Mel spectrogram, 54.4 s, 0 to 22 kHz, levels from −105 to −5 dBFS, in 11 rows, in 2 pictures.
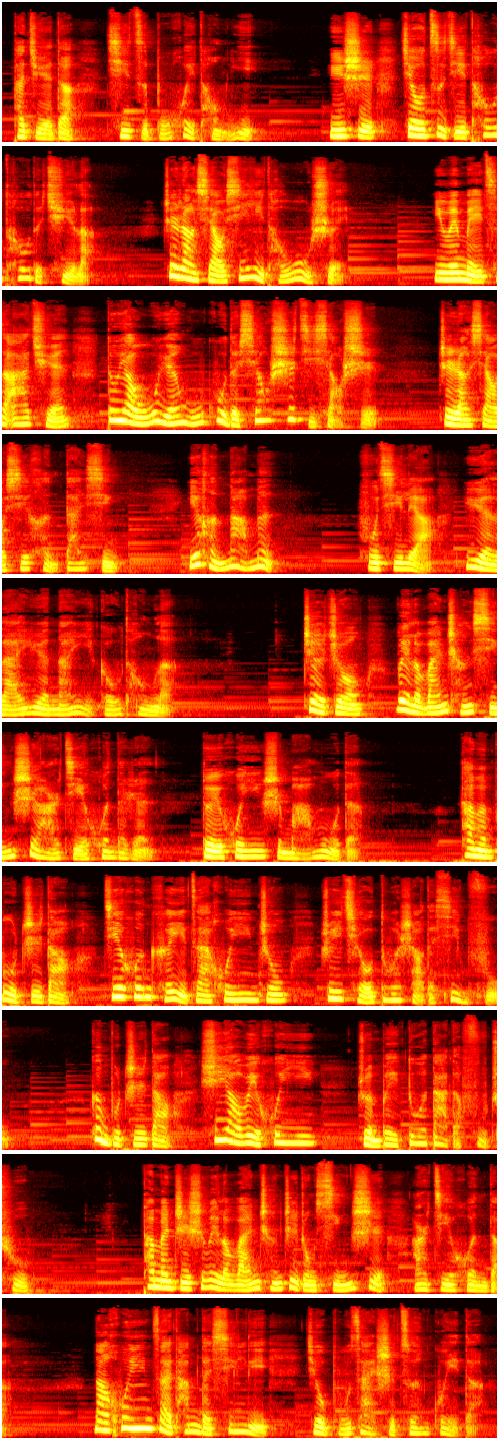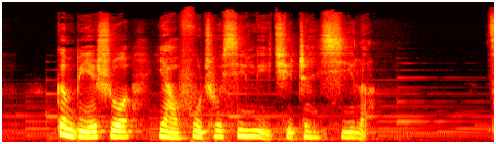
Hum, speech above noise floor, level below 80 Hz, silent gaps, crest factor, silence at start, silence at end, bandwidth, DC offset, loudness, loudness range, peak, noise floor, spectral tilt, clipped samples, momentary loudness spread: none; 41 dB; -58 dBFS; none; 20 dB; 0.15 s; 0 s; 17 kHz; under 0.1%; -22 LUFS; 7 LU; -2 dBFS; -62 dBFS; -5 dB/octave; under 0.1%; 14 LU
